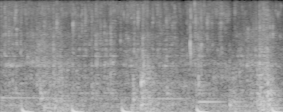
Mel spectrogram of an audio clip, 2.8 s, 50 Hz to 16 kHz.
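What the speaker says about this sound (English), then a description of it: "Agora eu vou pôr água, 4 copos d'água que eu vou pôr aqui." Water pours and splashes steadily into a pot for cooking rice for Portuguese seafood rice, close and continuous, with light rhythmic glugs and drips throughout.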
